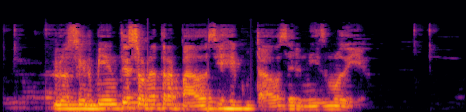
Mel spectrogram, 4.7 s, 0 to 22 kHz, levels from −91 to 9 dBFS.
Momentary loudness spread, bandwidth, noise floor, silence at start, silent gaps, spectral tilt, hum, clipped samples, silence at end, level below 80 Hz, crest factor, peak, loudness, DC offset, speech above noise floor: 8 LU; 9.2 kHz; -51 dBFS; 0.45 s; none; -5 dB/octave; none; under 0.1%; 1.05 s; -44 dBFS; 14 dB; 0 dBFS; -13 LUFS; under 0.1%; 38 dB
